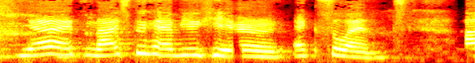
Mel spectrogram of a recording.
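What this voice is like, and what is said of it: Usual voice. Nothing is said of it.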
